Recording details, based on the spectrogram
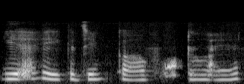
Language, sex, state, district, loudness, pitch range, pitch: Hindi, female, Rajasthan, Jaipur, -18 LUFS, 230-250 Hz, 240 Hz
